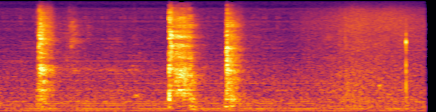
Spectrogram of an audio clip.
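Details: Three short, harsh, noisy bursts over about five seconds, like coughs or throat clearing, against a steady low hum, recorded while one person plugs a snoring man's nose; cough.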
